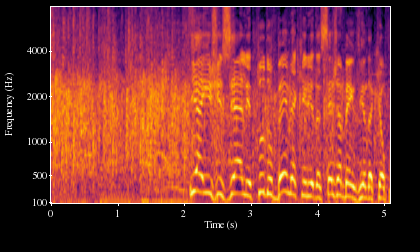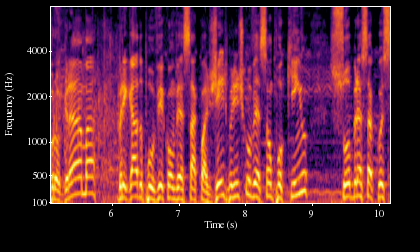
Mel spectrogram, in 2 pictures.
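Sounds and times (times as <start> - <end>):
audience applause: 0.0 - 6.6
speech: 2.1 - 10.1.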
